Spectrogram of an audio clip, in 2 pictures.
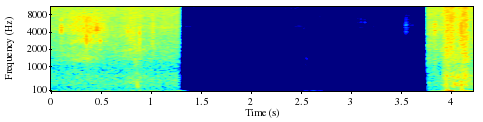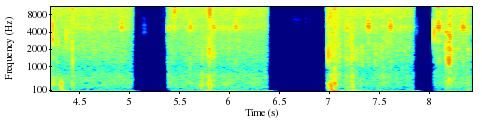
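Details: Human speech comes in short stretches broken by silent gaps, with no animal sound heard.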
